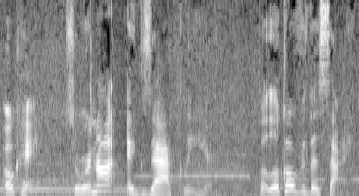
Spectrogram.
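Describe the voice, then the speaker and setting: A woman's voice: high-pitched, expressive, moderate pace, over music. A young female actor playing a worried, exasperated and responsible girl who pilots a boat in an audio drama. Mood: practical, cautious.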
